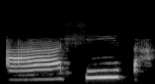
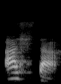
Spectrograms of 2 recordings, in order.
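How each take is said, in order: First: It is said slowly, syllable by syllable. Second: It is said at normal speed, smoothly joined.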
